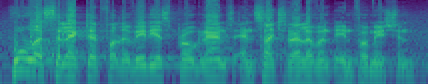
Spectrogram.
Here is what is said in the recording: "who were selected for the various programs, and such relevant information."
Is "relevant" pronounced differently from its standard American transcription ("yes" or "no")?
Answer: no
